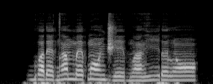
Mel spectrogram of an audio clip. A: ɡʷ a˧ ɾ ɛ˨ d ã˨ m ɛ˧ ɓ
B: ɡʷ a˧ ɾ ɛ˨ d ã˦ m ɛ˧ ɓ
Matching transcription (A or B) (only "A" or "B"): B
